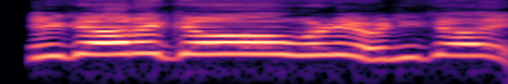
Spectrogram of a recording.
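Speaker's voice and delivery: high, loud mock Indian accent; hammed-up Indian accent; bad Indian accent. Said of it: "I'm terrible at, uh, Indian accents".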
